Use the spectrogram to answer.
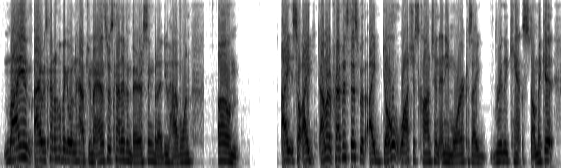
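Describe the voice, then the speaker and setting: A man's voice: fairly high pitch, brisk, fairly bright tone, dry recording. A young man, a podcast guest, talking earnestly and at length in casual chat. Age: young adult. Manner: earnest, explains at length with restarts.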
